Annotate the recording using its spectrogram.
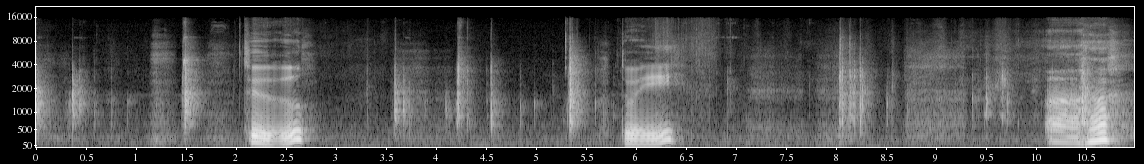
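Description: Plastic parts click and knock together.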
